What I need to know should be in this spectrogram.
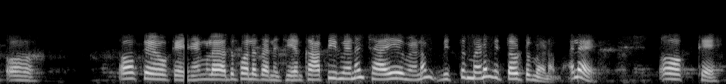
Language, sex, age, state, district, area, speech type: Malayalam, female, 45-60, Kerala, Thiruvananthapuram, urban, conversation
